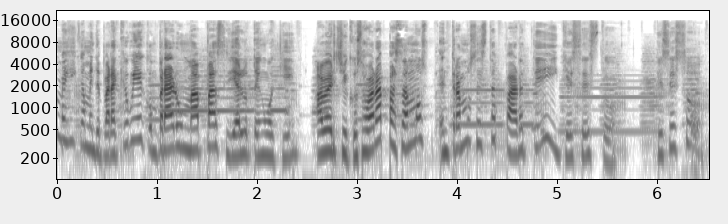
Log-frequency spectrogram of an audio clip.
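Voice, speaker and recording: Excitable woman gamer. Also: a little high. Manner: excitable, talks to viewers, bursts into shrieks. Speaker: gaming YouTuber. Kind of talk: casual gameplay commentary.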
